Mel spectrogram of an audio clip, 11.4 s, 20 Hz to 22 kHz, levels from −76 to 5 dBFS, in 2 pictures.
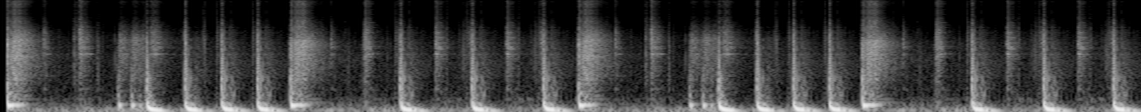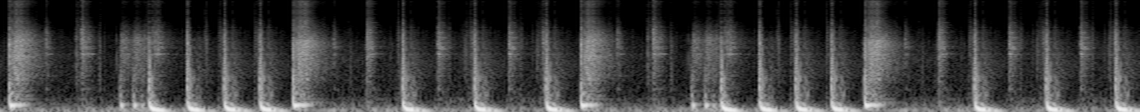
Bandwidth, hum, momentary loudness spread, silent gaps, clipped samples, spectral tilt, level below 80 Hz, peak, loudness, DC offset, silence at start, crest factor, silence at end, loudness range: over 20 kHz; none; 12 LU; none; under 0.1%; -5.5 dB/octave; -16 dBFS; 0 dBFS; -13 LUFS; under 0.1%; 0.05 s; 12 dB; 0 s; 0 LU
